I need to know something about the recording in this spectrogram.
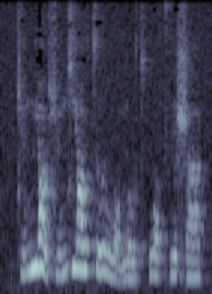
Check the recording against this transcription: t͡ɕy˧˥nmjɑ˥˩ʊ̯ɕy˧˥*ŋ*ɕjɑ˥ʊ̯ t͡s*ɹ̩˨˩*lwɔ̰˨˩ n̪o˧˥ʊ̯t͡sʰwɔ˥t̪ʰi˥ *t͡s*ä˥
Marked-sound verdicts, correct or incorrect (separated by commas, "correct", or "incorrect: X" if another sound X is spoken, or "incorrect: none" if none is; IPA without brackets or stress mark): incorrect: n, incorrect: ɹ̩˥, incorrect: ʂ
